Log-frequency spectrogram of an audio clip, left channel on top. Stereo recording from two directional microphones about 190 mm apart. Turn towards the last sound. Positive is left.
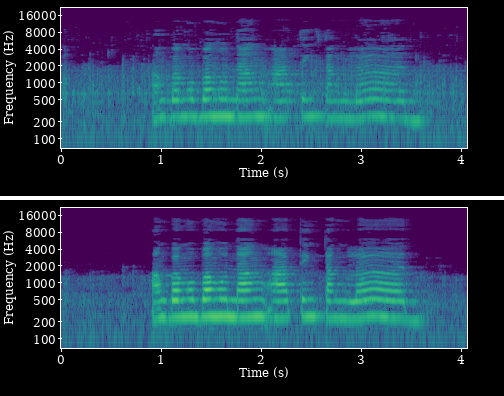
turn(degrees=-25)  # may be behind; listen again after turning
